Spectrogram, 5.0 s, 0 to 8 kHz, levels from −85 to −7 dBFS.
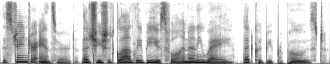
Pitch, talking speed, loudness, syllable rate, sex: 180 Hz, 195 wpm, -16 LUFS, 5.3 syllables/s, female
